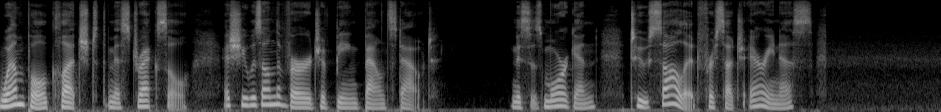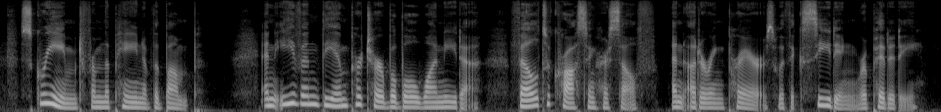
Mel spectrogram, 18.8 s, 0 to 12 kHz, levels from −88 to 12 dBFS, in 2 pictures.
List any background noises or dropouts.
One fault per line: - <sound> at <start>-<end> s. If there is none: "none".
none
